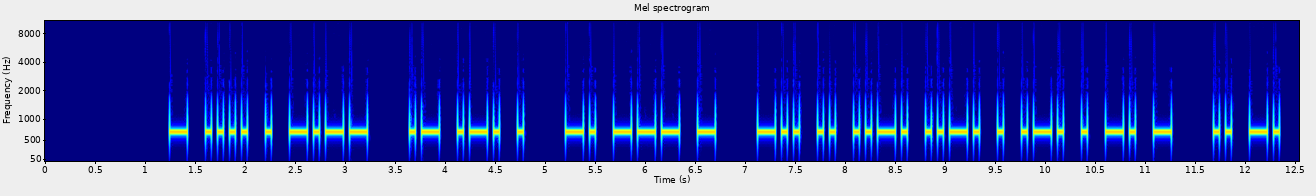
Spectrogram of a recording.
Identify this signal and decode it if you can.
Morse code, heard as a keyed tone, about 20 wpm, 700 Hz. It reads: THEY ARE NOT DIFFERENT IN
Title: Sentences from Top 1400 Words 20wpm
